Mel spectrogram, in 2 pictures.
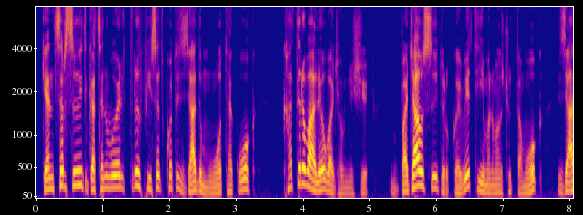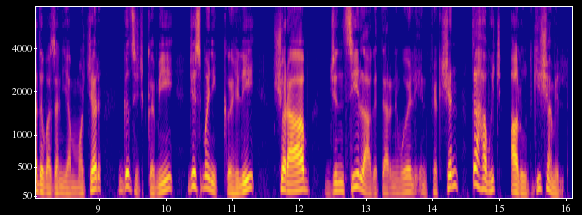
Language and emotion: Kashmiri, neutral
